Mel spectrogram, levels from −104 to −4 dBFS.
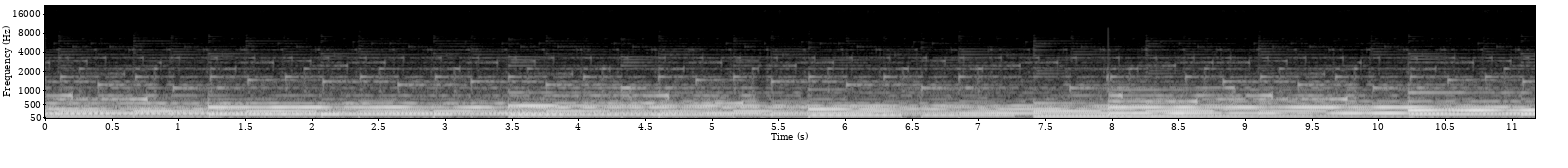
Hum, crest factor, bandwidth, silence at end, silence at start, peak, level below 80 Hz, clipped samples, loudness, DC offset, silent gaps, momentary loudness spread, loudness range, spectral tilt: none; 12 dB; 3.5 kHz; 0 s; 0 s; -10 dBFS; -54 dBFS; under 0.1%; -24 LUFS; under 0.1%; none; 5 LU; 3 LU; -13.5 dB/octave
